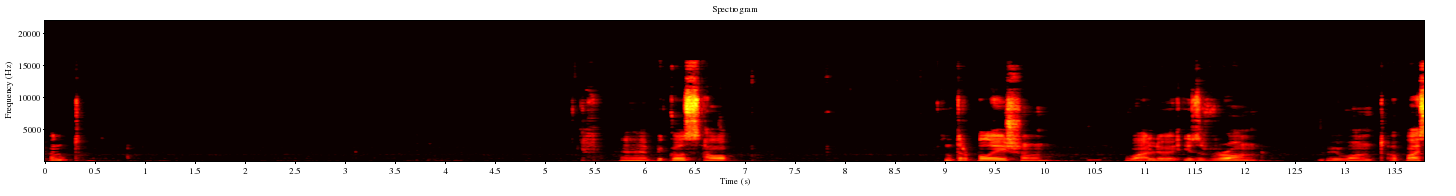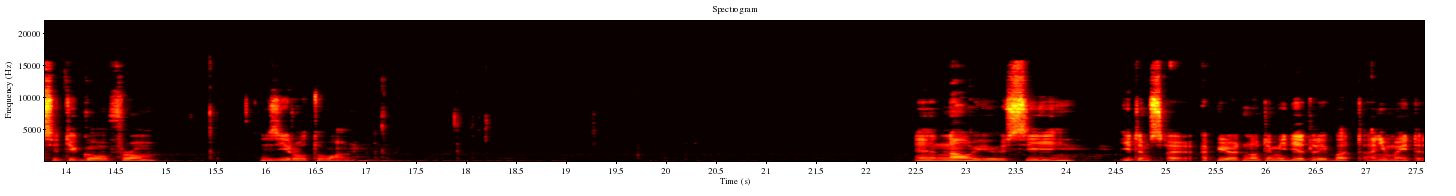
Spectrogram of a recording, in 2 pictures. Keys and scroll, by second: 15.4 0, 17.0 i, 17.7 super+i, 17.9 super+Tab.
